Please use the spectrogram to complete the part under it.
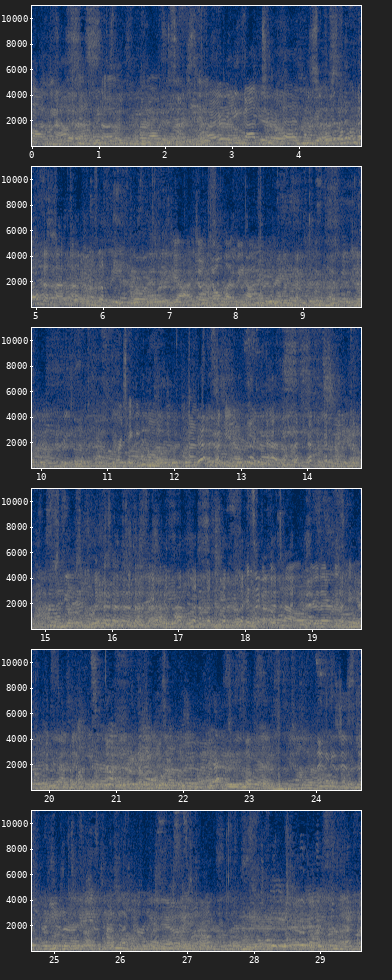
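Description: Many people chatter at once in a large room.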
